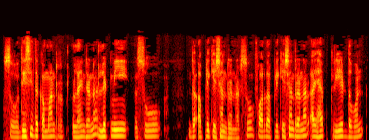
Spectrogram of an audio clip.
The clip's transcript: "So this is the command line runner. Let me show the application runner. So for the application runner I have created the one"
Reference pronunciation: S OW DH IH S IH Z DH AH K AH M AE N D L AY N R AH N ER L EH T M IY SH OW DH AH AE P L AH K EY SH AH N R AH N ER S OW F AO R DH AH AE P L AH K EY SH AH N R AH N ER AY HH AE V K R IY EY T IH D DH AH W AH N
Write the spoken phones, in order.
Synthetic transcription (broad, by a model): S OW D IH S IH Z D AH K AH M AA N D L AY N R AH N ER L EH T M IY S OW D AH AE P L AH K EY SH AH N R AH N ER S OW F AO R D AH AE P L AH K EY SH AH N R AH N ER AY HH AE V K R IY EY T D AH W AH N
